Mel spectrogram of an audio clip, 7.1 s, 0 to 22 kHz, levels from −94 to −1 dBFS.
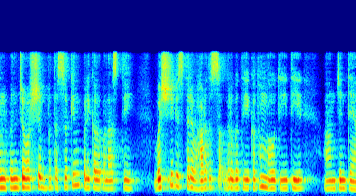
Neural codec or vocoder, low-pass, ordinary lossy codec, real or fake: codec, 24 kHz, 0.5 kbps, DualCodec; 7.2 kHz; none; fake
